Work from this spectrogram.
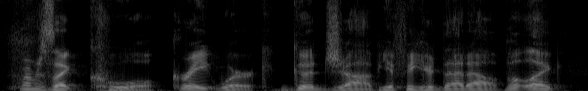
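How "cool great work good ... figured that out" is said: mock sarcastic tone, lower pitch. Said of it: "I come off sounding incredibly sarcastic".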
